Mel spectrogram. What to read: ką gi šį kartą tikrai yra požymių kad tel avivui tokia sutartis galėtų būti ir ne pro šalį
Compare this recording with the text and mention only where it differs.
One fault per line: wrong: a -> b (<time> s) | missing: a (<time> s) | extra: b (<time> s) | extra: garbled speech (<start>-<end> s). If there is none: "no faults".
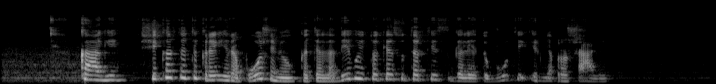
no faults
